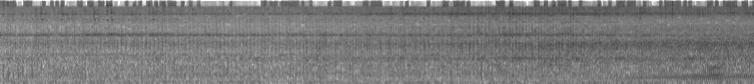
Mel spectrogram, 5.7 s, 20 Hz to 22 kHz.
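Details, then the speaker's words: PALM mower cutter blade's 775 motor with metal blade on a modified tank chassis, fed about 5 V by a buck regulator from a 13 V battery, spins up to an even high whir with no wobble or rubbing; works and seems well balanced. "Comes up to speed. So we have function at 5 volts."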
